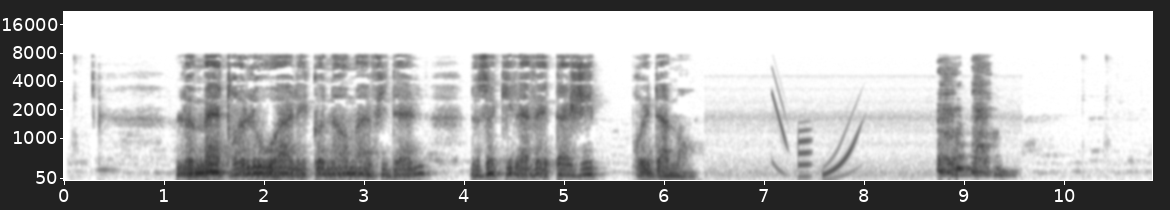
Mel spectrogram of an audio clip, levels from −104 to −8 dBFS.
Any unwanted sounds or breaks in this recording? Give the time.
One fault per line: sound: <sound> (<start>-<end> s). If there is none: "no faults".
sound: chirp (7.1-8.0 s)
sound: cough (8.7-9.6 s)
